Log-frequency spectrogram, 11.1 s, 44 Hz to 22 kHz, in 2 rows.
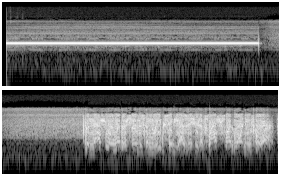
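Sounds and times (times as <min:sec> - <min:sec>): radio hiss: 0:05.3 - 0:11.0.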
